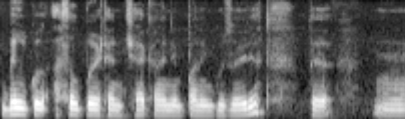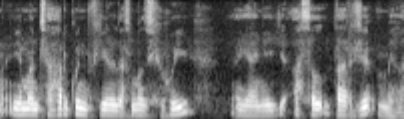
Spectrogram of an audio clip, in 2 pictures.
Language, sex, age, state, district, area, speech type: Kashmiri, male, 30-45, Jammu and Kashmir, Bandipora, rural, spontaneous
